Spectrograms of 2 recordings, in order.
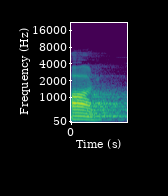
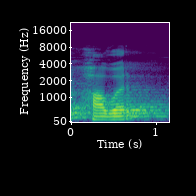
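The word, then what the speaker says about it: hour: अब यहाँ पर आप देखो यहाँ पर एच है बट स्टिल हम इसको कैसे प्रोनाउंस करते हैं आर, नॉट हावर.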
